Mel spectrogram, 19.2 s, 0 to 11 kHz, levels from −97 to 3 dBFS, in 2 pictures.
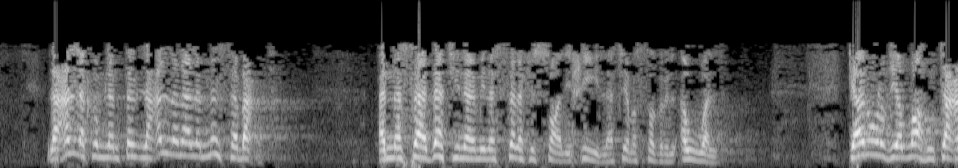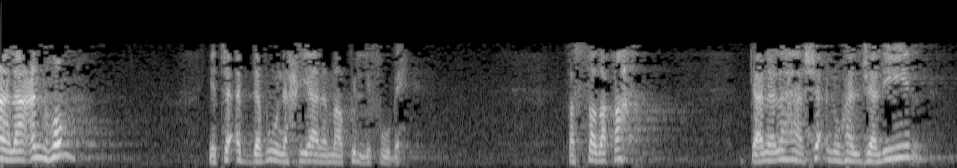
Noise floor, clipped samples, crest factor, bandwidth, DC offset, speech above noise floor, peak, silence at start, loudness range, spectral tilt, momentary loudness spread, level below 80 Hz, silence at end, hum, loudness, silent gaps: -60 dBFS; under 0.1%; 20 dB; 8.6 kHz; under 0.1%; 42 dB; 0 dBFS; 0.45 s; 13 LU; -6.5 dB/octave; 19 LU; -56 dBFS; 0.35 s; none; -17 LUFS; none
